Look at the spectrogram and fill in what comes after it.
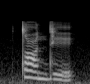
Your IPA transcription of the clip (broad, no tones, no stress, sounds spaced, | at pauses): tˤ u n d e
